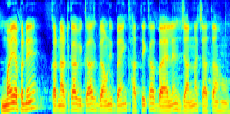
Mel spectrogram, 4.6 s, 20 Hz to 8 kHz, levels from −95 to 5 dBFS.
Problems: none marked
